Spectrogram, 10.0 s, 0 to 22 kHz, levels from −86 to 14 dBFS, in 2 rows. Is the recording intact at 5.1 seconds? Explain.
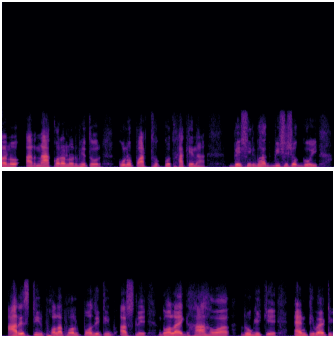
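Yes, the audio is intact at 5.1 seconds, with no fault at that moment, the speech carried through the AMR wideband (HD Voice) codec at 12.65 kbit/s.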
